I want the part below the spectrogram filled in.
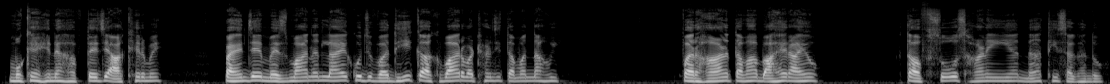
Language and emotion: Sindhi, sad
